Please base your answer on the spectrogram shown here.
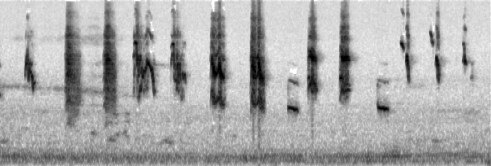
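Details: Oriental magpie-robin (kacer) in the 'konslet' style used to prompt another bird to open its tail: loud harsh chips and whistled notes roughly twice per second, some lower fluty slurs, over a steady low hum.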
